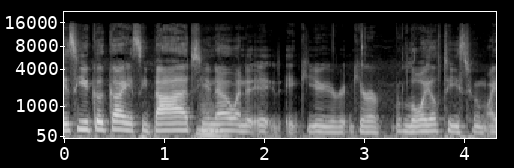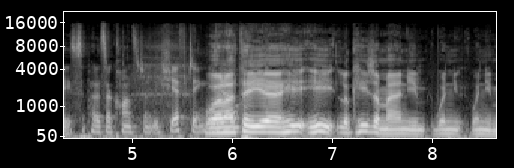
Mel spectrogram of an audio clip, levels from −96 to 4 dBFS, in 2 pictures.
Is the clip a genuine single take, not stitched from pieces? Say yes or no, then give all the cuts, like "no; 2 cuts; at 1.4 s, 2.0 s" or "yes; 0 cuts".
yes; 0 cuts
